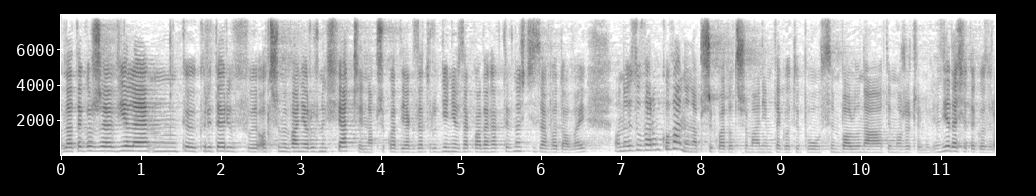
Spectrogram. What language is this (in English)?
Polish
